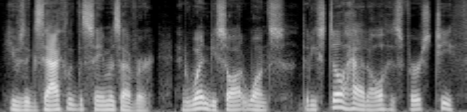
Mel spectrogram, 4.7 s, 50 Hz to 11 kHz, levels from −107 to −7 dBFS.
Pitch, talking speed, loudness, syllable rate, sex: 125 Hz, 255 wpm, -24 LUFS, 5.8 syllables/s, male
